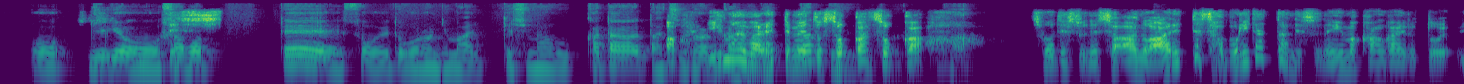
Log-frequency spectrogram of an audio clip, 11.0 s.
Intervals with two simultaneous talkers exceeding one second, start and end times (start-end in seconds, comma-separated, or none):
5.0-7.4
